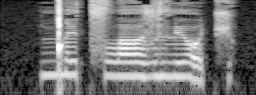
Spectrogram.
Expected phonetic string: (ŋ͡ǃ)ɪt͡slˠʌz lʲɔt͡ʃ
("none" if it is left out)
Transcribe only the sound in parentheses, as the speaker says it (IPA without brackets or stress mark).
ŋ͡ǃ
